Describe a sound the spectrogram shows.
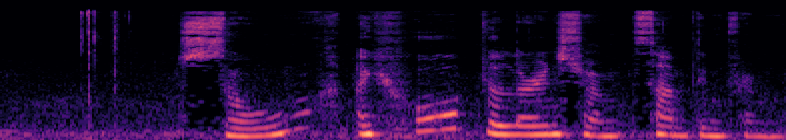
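A woman speaks calmly through a computer microphone.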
